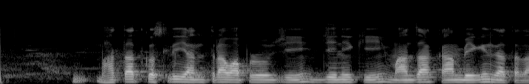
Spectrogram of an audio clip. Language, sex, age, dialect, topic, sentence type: Marathi, male, 18-24, Southern Konkan, agriculture, question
